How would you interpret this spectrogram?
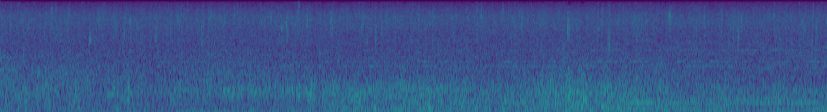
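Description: Steady rain pours down throughout, with a low thunder rumble rolling underneath. A dense, constant wash of storm noise with no voices.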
